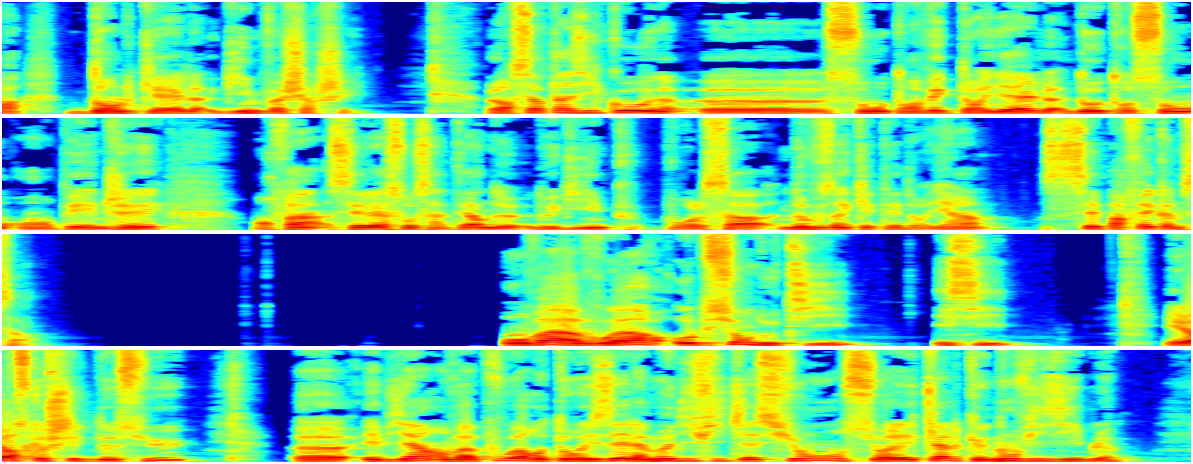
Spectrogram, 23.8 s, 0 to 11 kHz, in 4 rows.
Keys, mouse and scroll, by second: 16.4 click.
